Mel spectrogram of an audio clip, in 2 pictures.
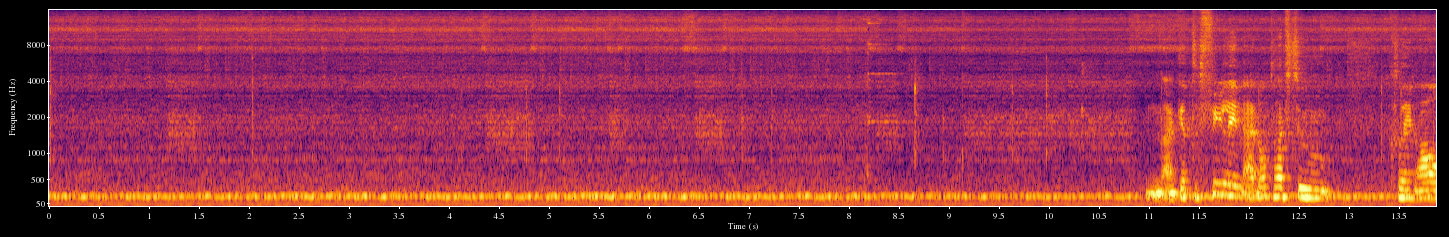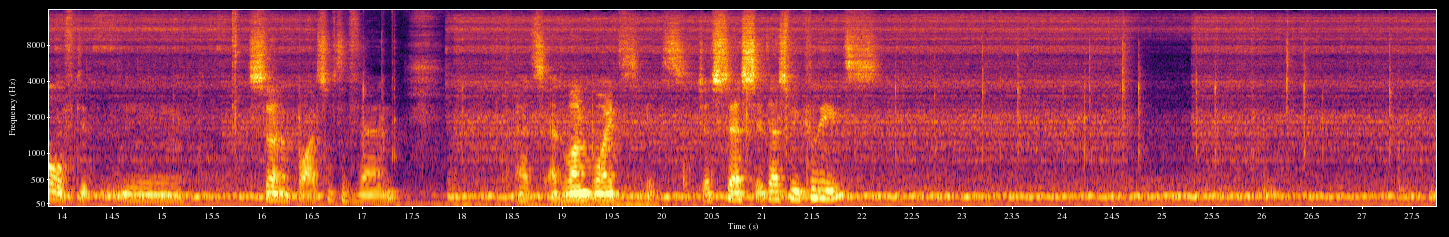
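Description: A pressure washer sprays with a steady hiss and hum.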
